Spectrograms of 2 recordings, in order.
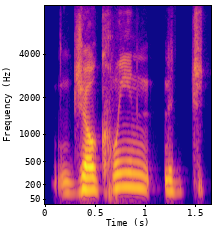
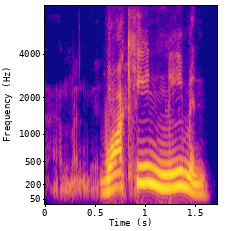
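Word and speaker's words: Joaquin Niemann: Joe Quinn. I don't even know how to say the name. Joaquin Neiman.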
